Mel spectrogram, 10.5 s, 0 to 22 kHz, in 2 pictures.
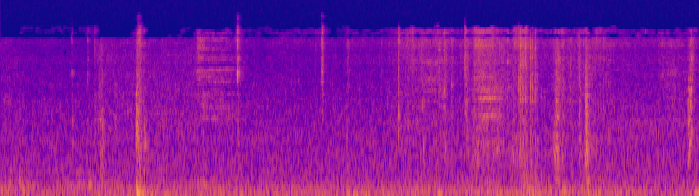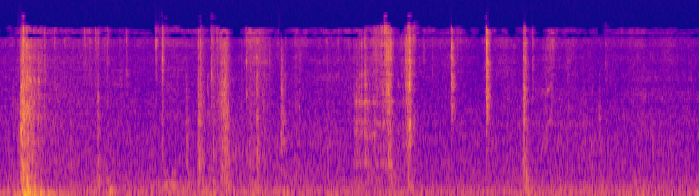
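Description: Chevy 1500 pickup idling, heard as a steady low rumble inside the cab, while the windshield wipers sweep intermittently. There is a loud thump about five and a half seconds in as a wiper stroke starts, and scattered light clicks later on.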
